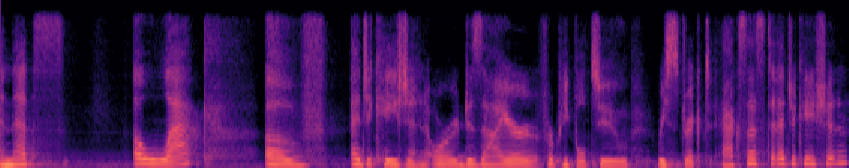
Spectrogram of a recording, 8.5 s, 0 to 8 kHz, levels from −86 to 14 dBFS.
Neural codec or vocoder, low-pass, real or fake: codec, 16 kHz in and 24 kHz out, 0.9 kbps, LongCat-Audio-Codec, four codebook decoder; 7.2 kHz; fake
